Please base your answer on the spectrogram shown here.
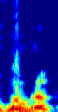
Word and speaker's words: Wurmbrand: Hay un hombre que se llama Richard, creo que es Wurmbrand, se pronuncia así, que es el fundador de La Voz de los Mártires.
